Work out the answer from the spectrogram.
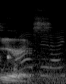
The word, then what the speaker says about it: Iris: Yeah, her name is spelled Iris, pronounced Iris.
